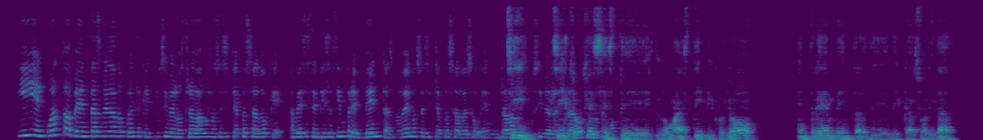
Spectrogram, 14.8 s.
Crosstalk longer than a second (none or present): present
